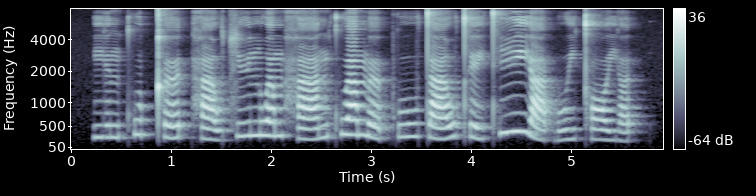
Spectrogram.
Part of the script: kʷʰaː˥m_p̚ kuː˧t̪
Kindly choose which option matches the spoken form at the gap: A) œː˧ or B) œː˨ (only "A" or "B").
B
